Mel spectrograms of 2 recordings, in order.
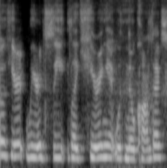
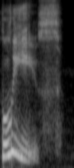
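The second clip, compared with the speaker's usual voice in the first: pointed, threatening, menacing delivery; 3 semitones higher than usual. Voicing a character squinting at a warhammer: threatening "please". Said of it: "full on leans in".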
